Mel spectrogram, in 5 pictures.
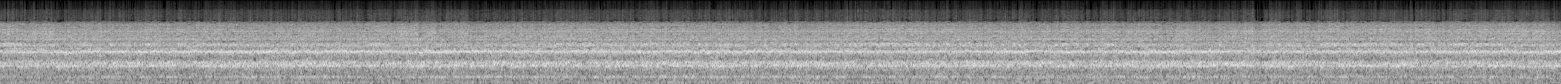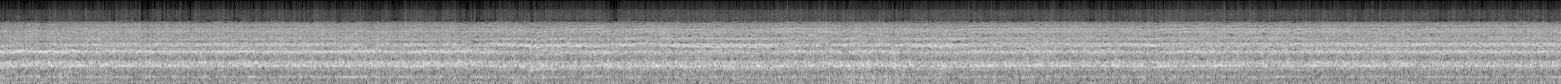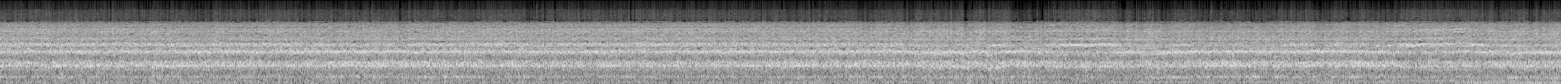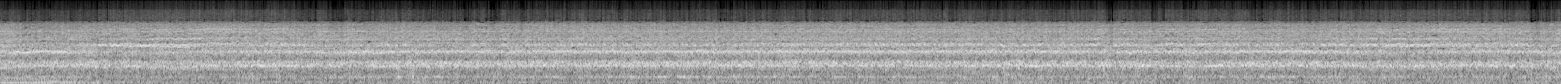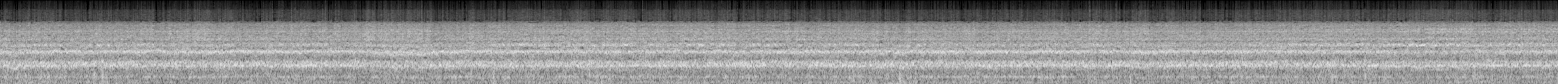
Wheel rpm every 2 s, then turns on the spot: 230, 230, 230, 230, 230, 230, 230, 230, 240, 240, 220, 220, 220, 230, 230, 230, 230, 230, 230, 230, 220, 220, 230, 220, 220, 230, 230, 230, 230, 230, 220, 220, 230, 220, 240, 220, 230, 230, 230.
none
